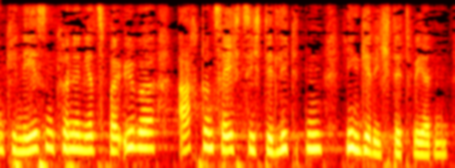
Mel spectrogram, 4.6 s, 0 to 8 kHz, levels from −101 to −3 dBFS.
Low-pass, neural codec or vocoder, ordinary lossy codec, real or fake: 7.2 kHz; none; none; real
